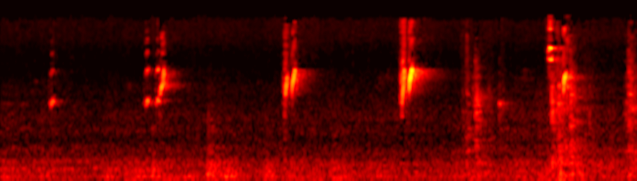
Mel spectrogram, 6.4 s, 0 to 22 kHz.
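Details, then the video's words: European goldfinch giving short bright chirps, sharp notes at intervals of about a second, some with a downward tail, over a low background hum. "Chant chardonnerent 2018 formidable , belle ecoute"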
